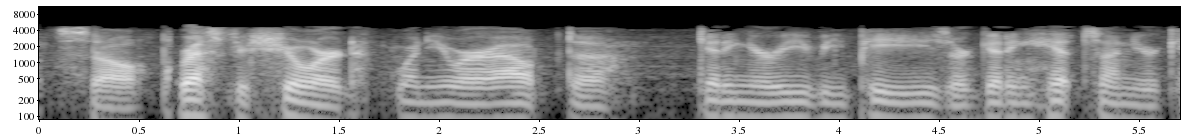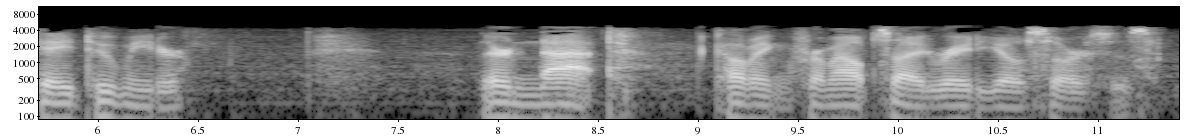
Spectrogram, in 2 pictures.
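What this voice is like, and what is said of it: On-location news reporter voice. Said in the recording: “doing his best on-location reporter-type impersonation”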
